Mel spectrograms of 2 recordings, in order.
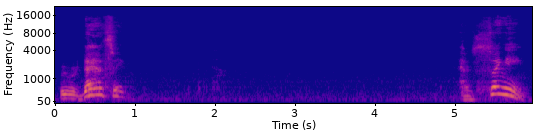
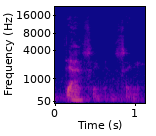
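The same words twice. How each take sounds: First: High, lifted, delighted emphasis; exuberant recollection. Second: Low, soft near-whisper; hushed recollection. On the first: Recalling Wednesday night's get-together, exuberant and high. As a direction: punch dancing and singing up high. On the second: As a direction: let dancing and singing drop away quietly. Same words repeated in a hush. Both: Real, not acted.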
